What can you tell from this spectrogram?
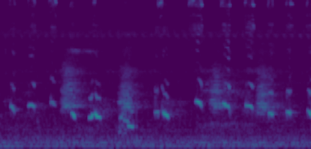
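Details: Stray puppy, possibly a retriever, wandered in late at night and taken in, crying indoors: high, thin whining yelps in quick irregular bursts, several per second, with background hiss.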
